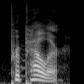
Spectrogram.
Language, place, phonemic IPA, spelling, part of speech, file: English, California, /pɹəˈpɛl.ɚ/, propeller, noun, En-us-propeller.ogg
- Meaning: 1. One who, or that which, propels 2. A mechanical device with evenly-shaped blades that turn on a shaft to push against air or water, especially one used to propel an aircraft or boat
